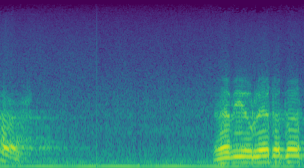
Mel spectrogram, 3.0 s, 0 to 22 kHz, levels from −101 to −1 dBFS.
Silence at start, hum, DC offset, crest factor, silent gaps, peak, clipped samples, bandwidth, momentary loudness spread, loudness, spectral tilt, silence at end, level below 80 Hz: 0 s; none; under 0.1%; 14 dB; none; -2 dBFS; under 0.1%; 6.2 kHz; 23 LU; -13 LUFS; -9 dB/octave; 0 s; -32 dBFS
